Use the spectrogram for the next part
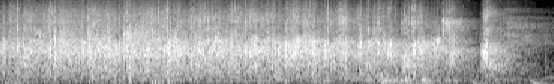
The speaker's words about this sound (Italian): E a questo punto vogliamo sapere però anche che cosa ne pensa la nostra Daniela Morozzi, che ringraziamo con un grandissimo, grazie, applauso.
